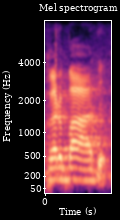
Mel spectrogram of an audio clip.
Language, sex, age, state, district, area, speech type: Maithili, male, 60+, Bihar, Saharsa, rural, spontaneous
